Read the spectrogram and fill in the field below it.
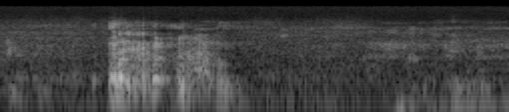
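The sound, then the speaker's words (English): Two quick coughs burst out back to back, followed by quiet room noise and a faint low rumble. “It's not intentional. I have cough.”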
